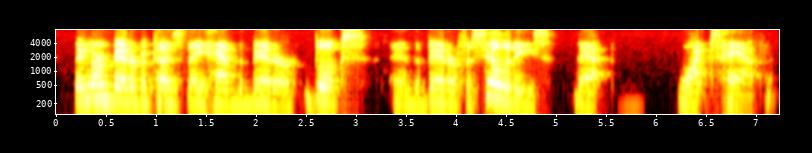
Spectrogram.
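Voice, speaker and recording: A woman's unremarkable speaking voice, fairly high in pitch, at a fairly slow pace with fairly even intonation and big swings in loudness. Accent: American. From Texas (Midland). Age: 60s. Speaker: book study participant. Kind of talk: casual group discussion.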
